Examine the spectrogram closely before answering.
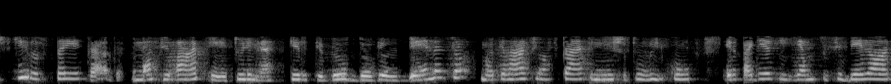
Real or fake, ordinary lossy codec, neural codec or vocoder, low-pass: fake; AAC, 16 kbps; codec, 44.1 kHz, 1.7 kbps, Pupu-Codec; 3.6 kHz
